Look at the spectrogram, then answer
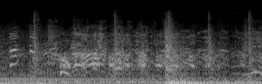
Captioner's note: laughter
